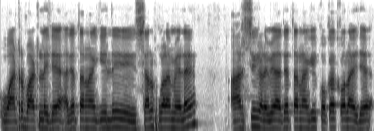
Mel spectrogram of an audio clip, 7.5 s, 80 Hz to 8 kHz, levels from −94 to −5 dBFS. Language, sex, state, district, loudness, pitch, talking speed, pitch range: Kannada, male, Karnataka, Koppal, -15 LUFS, 135 Hz, 135 wpm, 130-140 Hz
